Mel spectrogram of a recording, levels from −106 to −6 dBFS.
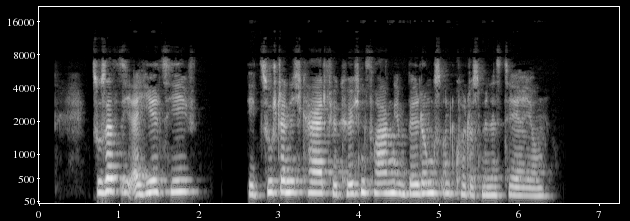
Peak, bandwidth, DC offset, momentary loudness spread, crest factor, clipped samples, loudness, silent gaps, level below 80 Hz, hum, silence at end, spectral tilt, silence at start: -4 dBFS; 7.6 kHz; under 0.1%; 11 LU; 20 dB; under 0.1%; -24 LUFS; 2.18-2.60 s; -72 dBFS; none; 0.9 s; -5.5 dB/octave; 0.7 s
